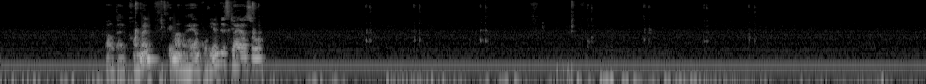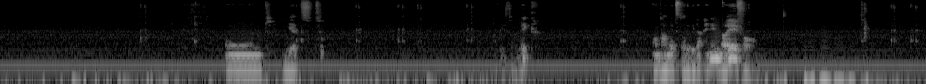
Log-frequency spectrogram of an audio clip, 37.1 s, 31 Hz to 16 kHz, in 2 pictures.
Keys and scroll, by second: 3.4 Escape, 11.1 Escape.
